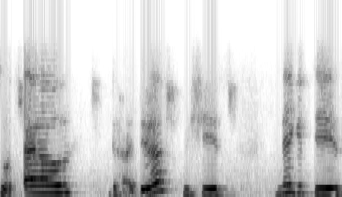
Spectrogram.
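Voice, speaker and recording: A woman with a Malaysian accent speaks at a very slow pace with ordinary pitch variation. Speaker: physics teacher. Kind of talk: lecture. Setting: online class. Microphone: video call.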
